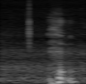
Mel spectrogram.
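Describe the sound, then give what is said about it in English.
A brief, soft voiced "baa" from people imitating a sheep's bleat, said to their neighbors, a single short call rising and fading within a second, faint. “So I want you to look at your neighbor right now and say, "Bah."”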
